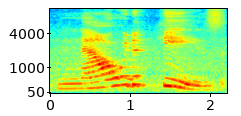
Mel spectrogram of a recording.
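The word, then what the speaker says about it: Nauthiz: the energy of the week this room is pronounced nowd he's now he's it's spelled n-a-u-t-h-i-z that have to do with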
